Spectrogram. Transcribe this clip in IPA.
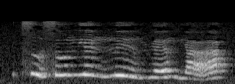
t͡s ɹ̩˥˩ s ɤ˥ n̪ j ɛ˥˧ n n̪ e˥˩ ɪ̯ m ɥ ɛ˧˥ m j ä̰˨˩˦

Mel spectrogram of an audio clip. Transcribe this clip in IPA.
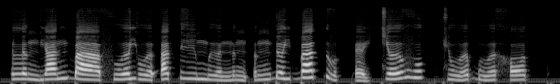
l ə˨˩ ŋ j a˧˥ n ɓ aː˨˩ f u˧˥ ə̯ j u˨˩ ə̯ ʔ a˦˥ t̚ ɣ i˧ m ɨ˨˩ ə̯ n ə˨˩ ŋ ʔ ə˧˥ ŋ ɗ ə˧ j ɓ a˦˥ t̚ v ə˨˩ k̚ ʔ ɛ˨˩˨ j c əː˧˥ v o˦˥ k̚ c u˨˩˦ ə̯ ɓ u˧˥ ə̯ h ɔ˦˥ t̚

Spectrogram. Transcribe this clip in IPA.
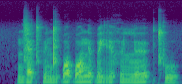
n z æ t͡sʼ ʉ n d y ɓ ɔ ɓ ɔ n ø ɓ ø rʲ ɔ h ʉ lː ø | t͡sʼ u

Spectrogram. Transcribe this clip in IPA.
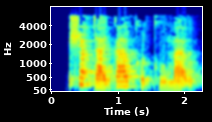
ʃ ã˦˨ t a˨ ɪ̯ k a˦ ʊ̯ kʰ ʊ˦ ʔ kʰ u˨ m a̰˦˨ ʊ̯

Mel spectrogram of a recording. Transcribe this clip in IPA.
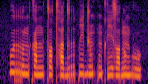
u˦ r u˨ n k a˨ n ɪ˨ t ɔ˨ tʰ a˨ d ʊ˦ r p iː˦ d͡ʒ ũ˦ kʷ ũ˨ kʼ iː˨ z ɔ˨ ɗ ũ˦ b u˨

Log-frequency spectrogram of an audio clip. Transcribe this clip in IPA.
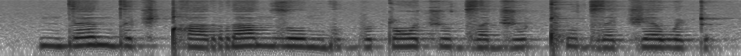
n d ɛ n d ɛ t͡ʃ ǃʰ a r a n z o ŋ ɡ u b o ʈ ɔ t͡ʃ u d͡z a d͡ʒ u ǃʰ u d͡z ɛ t͡ʃ ɛ w ɪ ʈ

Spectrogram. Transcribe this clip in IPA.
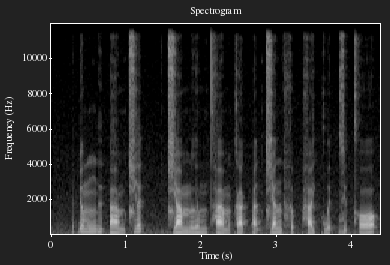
ɗ ə˧ m ŋ ɨ˧ ʔ a̤˨˩ m t͡ɕ ə˦˥ t̚ | t͡ɕ a˧ m l ə̤˨˩ m t̪ʰ a˧˩ m k a˨˩ k̚ ʔ a̰˧˨ n t͡ɕ a˨˦ n h ə˨˩ p̚ h a˧˩ j k w ə˨˩ t̚ z ɨ̰˧˨ t̪ʰ ɔ˨˦

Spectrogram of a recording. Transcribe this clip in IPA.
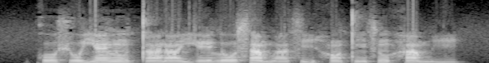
k o˧ ʃ o˧ j ɛ̃˦ l ũ˦˨ t ã˨˦ ɾ ã˧ j e˧ l o˦ s ã˦˨ b ã˨ s i˨˦ h ɔ̃˦˨ t ĩ˧ s ũ˦ h ã˦˨ m i˨˦

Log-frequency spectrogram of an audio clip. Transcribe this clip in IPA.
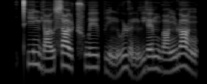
t̪ʰ i˥ n̪ j ɑ˧˥ ʊ̯ s ɑ˥˩ ʊ̯ ʈ͡ʂʰ w e˥ ɪ̯ p ḭ˨˩ n u˥ ɻ ə̰˨˩ n l j ɛ˥ m w ɑ˧˥ ŋ ɻ ɑ˥˩ ŋ

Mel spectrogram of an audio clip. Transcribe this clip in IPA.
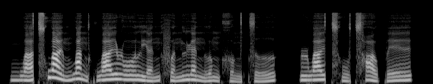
m w ä˧˥ t͡sʰ w a˥˧ ɪ̯ m w a˥˩ n k w a˥ ɪ̯ ɻ o˥ ʊ̯ l j ɛ˧˥ n f ə˧˥ n l ɥ ɛ˥˧ n l ʊ˥˩ ŋ x ɤ˨˩ ŋ t͡s ɹ̩˧˥ | ɻ w a˥ ɪ̯ t͡sʰ u˨˩ t͡sʰ ɑ˥˩ ʊ̯ p e˥ ɪ̯

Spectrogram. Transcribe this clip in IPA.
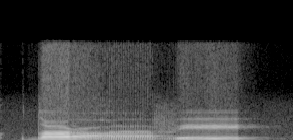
dˤ o˥ ʕ a˩ v e˥

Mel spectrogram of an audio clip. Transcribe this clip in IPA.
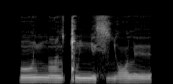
ɔ̃ l ŋ ɑ̃ l ǃ ũ ɲ ɪ sʲ ʎ ɔ l ɪ

